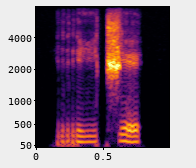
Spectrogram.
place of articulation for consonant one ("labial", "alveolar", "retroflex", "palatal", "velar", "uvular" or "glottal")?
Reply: alveolar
